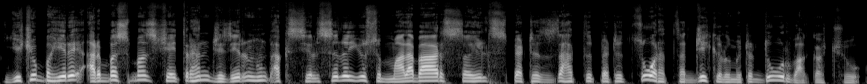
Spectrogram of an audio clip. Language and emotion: Kashmiri, neutral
